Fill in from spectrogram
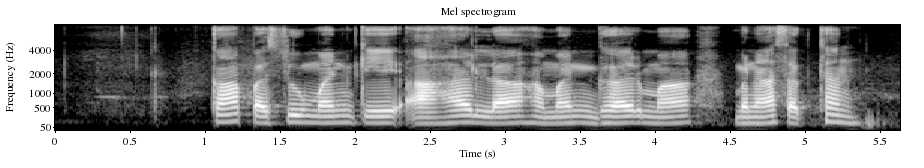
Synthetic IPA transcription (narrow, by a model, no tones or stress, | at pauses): kapəsumənkeʔaɦaɾlaɦəmənɡʱəɾmãbənasəkt̪ʰən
